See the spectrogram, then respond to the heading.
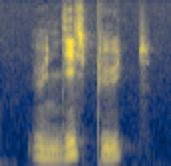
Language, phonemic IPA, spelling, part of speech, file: French, /dis.pyt/, dispute, noun, Fr-dispute.ogg
- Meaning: dispute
